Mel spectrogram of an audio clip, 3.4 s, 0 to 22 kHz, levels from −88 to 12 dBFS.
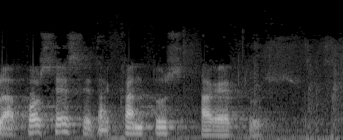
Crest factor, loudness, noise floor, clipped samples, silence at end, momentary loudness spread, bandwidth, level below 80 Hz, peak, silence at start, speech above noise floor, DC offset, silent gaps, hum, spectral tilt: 18 dB; -26 LUFS; -45 dBFS; under 0.1%; 0 s; 21 LU; 10 kHz; -52 dBFS; -10 dBFS; 0 s; 19 dB; under 0.1%; none; none; -7 dB/octave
